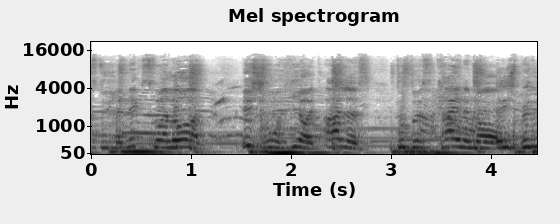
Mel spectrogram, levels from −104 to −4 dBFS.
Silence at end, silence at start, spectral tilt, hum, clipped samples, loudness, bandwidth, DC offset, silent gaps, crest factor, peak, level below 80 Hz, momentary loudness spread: 0 s; 0 s; -7 dB/octave; none; under 0.1%; -19 LUFS; 12 kHz; under 0.1%; none; 14 dB; -4 dBFS; -20 dBFS; 12 LU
